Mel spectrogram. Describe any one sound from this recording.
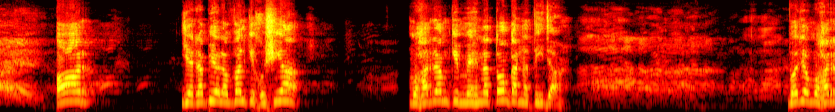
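A man speaks with passion into a microphone, in bursts with pauses.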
